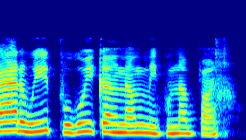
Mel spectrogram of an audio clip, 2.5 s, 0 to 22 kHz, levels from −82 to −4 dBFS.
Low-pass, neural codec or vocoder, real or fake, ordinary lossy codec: 7.2 kHz; codec, 16 kHz, 1 kbps, FunCodec, trained on Chinese and English, 50 frames a second; fake; AAC, 48 kbps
